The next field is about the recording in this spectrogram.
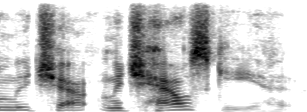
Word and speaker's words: Muchowski: Today's show, we feature Dr. Paul Muchowski.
